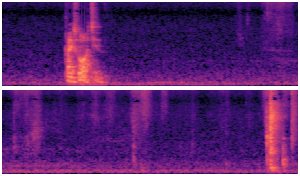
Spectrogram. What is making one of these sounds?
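A man speaks briefly and quietly, close by.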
